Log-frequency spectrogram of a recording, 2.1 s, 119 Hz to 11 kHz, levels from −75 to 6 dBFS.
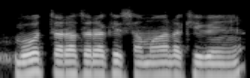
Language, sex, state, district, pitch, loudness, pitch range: Hindi, male, Chhattisgarh, Raigarh, 150 Hz, -16 LUFS, 145-155 Hz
